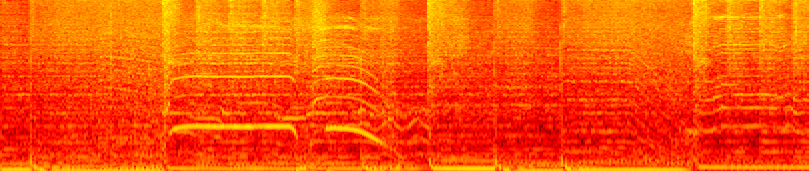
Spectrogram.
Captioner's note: man screams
